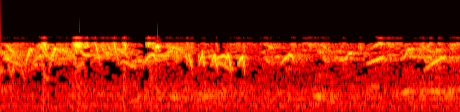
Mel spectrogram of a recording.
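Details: Greater green leafbird singing at a bird-singing contest, a winning entry in its class: dense, continuous high warbling of quick chirps, trills and slurred whistles with hardly any pause.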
